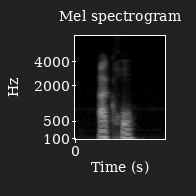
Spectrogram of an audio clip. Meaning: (adjective) hooked (addicted, unable to resist); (noun) addict
- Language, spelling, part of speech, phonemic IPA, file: French, accro, adjective / noun, /a.kʁo/, Fr-accro.ogg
